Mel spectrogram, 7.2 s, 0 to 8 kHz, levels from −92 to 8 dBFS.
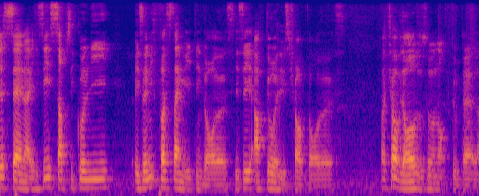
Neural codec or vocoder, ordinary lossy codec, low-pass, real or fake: none; none; none; real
